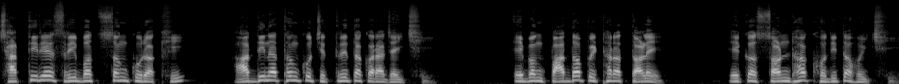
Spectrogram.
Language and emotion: Odia, neutral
